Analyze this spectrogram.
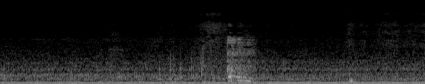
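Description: Steady low mechanical hum fills the room, broken by one brief clatter and a faint tap.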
